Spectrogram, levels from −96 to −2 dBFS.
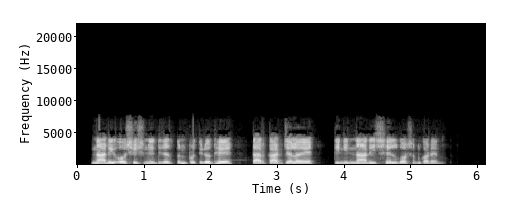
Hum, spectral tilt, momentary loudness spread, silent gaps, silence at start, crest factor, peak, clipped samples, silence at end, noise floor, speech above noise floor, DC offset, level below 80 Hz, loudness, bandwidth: none; -5 dB/octave; 9 LU; none; 0.25 s; 18 dB; 0 dBFS; under 0.1%; 0.7 s; under -90 dBFS; over 73 dB; under 0.1%; -58 dBFS; -17 LUFS; 7.4 kHz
